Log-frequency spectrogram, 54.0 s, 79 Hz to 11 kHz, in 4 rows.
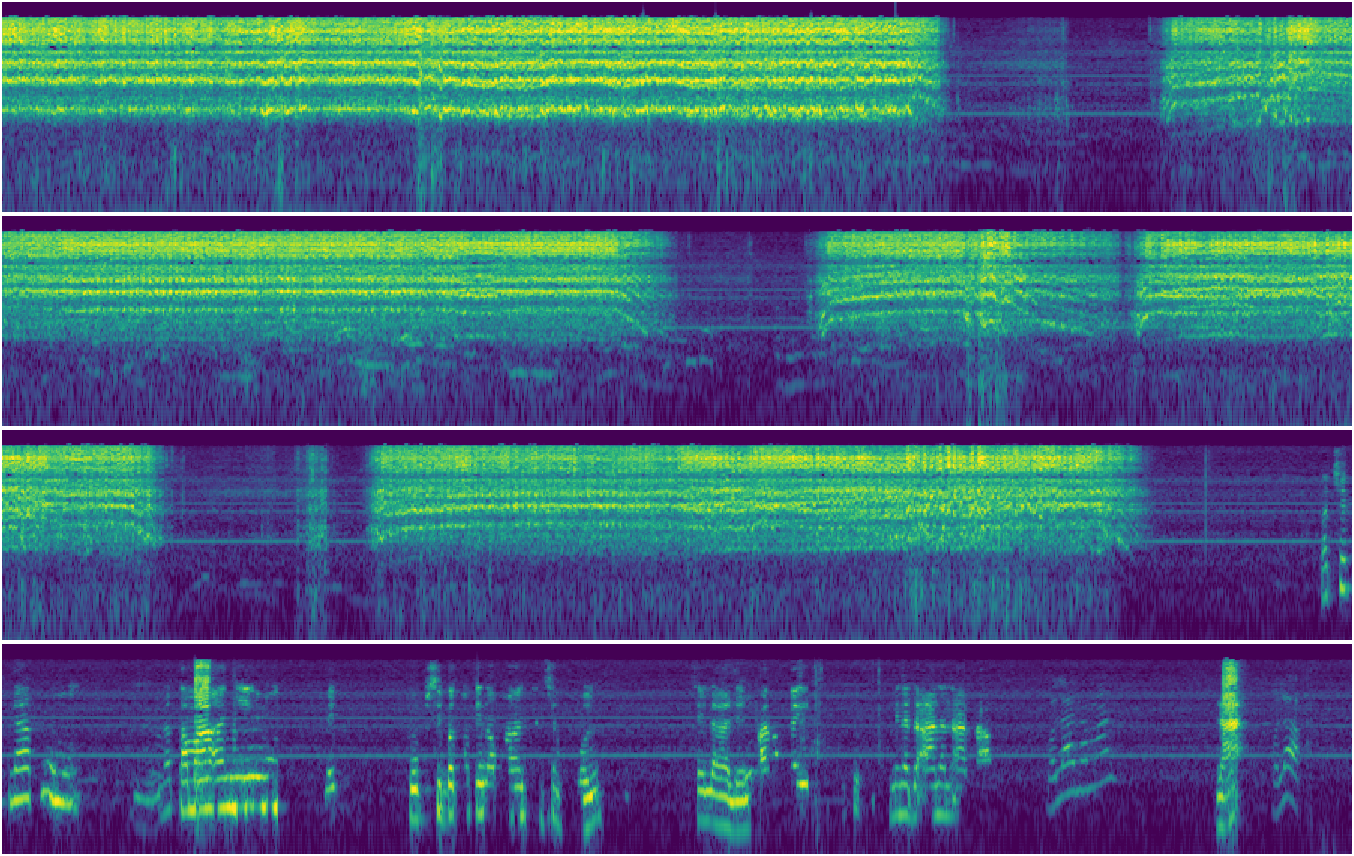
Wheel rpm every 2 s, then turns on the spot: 230, 230, 220, 220, 130, 20, 160, 160, 160, 140, 30, 140, 90, 160, 30, 100, 160, 160, 150, 10, 0, 0, 0, 0, 0, 0, 0.
28-30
